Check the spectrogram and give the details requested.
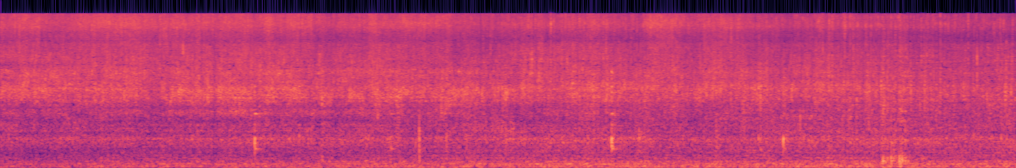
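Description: Chicken pieces sizzling as they fry in a clay pot with a steady hiss. A spatula stirs them, with a few light clicks and scrapes against the pot.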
